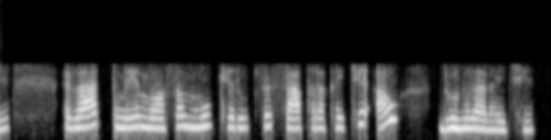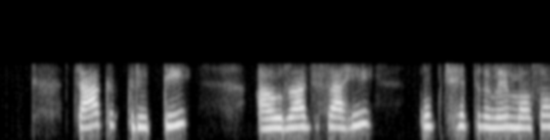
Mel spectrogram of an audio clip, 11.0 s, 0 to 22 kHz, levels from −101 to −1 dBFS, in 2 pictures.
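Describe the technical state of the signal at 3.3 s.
At 3.3 s the speech carries G.729 codec damage, present across the whole clip. Speech is rebuilt from a vocal tract model and sparse pulses, which fits an 8 kbit/s stream, so it sounds rough and synthetic, not merely muffled as a plain low-pass would leave it, and nothing passes above 3.8 kHz.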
